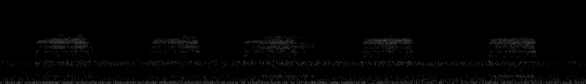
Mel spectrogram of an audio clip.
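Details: Owls at a nest just after midnight on 19 March 2016, with prey delivered to two owlets; five evenly spaced, raspy hiss-screeches, each under a second long, about one per second, over a steady background hum.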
